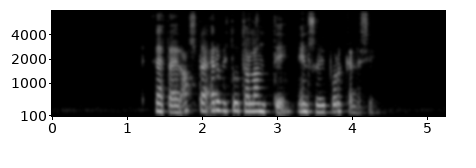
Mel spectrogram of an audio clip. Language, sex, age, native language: Icelandic, female, 30-39, Icelandic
